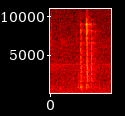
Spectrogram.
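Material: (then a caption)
Plastic. A 1983 Atari 800XL home computer case is moved and shaken, and something terribly loose inside gives three quick, bright clicks of rattling. The part may be metallic and could cause a short.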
